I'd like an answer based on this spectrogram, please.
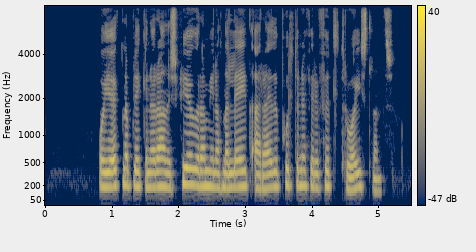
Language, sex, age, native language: Icelandic, female, 40-49, Icelandic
